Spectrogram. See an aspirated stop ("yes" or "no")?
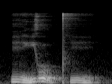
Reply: yes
